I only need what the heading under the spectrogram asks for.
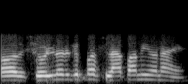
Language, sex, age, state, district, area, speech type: Urdu, male, 45-60, Telangana, Hyderabad, urban, conversation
